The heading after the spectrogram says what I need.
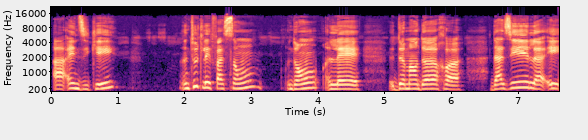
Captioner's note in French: voix de l'interprète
